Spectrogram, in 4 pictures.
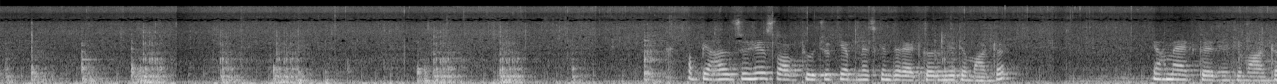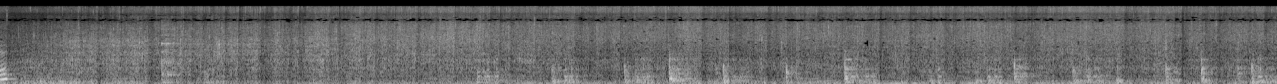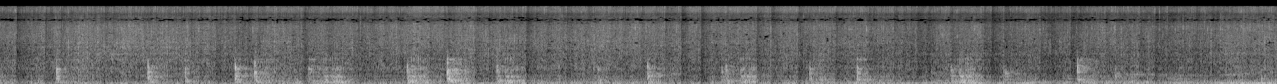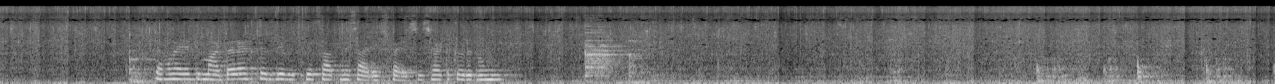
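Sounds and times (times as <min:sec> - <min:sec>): oil sizzling in a pan: 0:00.0 - 0:51.0
wooden spatula scraping a pan: 0:00.9 - 0:03.6, 0:04.2 - 0:06.8.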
